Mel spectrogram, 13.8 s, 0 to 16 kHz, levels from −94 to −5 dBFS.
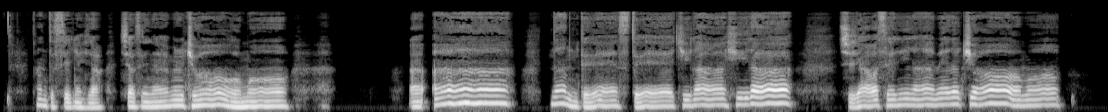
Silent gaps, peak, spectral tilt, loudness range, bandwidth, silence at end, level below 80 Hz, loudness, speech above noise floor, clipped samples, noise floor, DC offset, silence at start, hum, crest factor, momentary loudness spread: none; -4 dBFS; -6.5 dB/octave; 2 LU; 11.5 kHz; 0.6 s; -56 dBFS; -18 LUFS; 62 dB; under 0.1%; -80 dBFS; under 0.1%; 0.1 s; none; 14 dB; 11 LU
